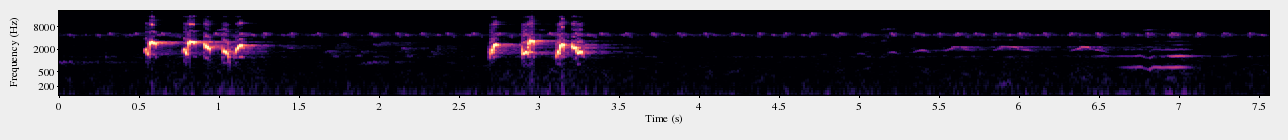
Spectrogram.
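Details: Red-whiskered bulbul singing two short bursts of bright, bubbly warbled notes about two seconds apart, with a steady high ticking insect-like pulse underneath and faint softer notes after.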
